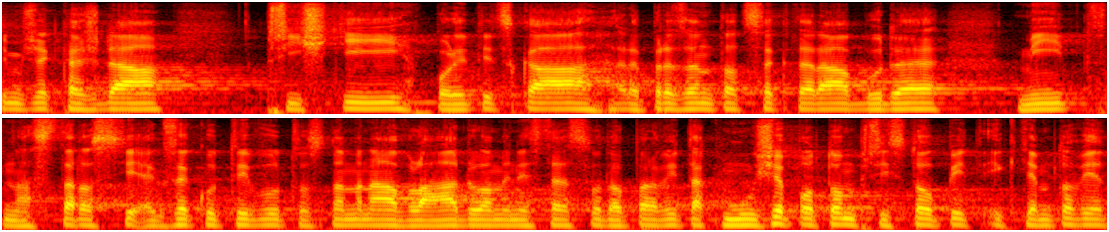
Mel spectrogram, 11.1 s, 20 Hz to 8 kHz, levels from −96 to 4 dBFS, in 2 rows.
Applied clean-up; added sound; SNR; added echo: none; none; none; none.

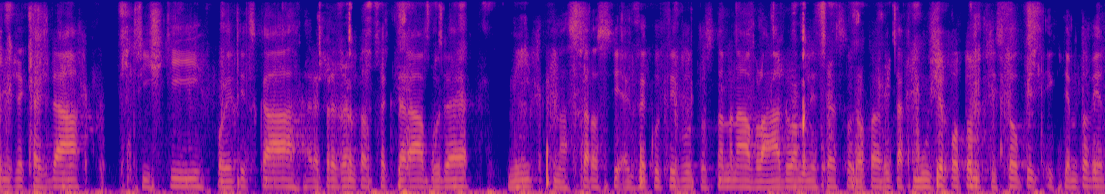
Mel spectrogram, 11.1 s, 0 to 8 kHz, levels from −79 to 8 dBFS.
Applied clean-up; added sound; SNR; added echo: neural mask model Resemble Enhance denoiser.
